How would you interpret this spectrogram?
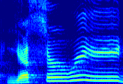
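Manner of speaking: ordinary delivery, nothing marked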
